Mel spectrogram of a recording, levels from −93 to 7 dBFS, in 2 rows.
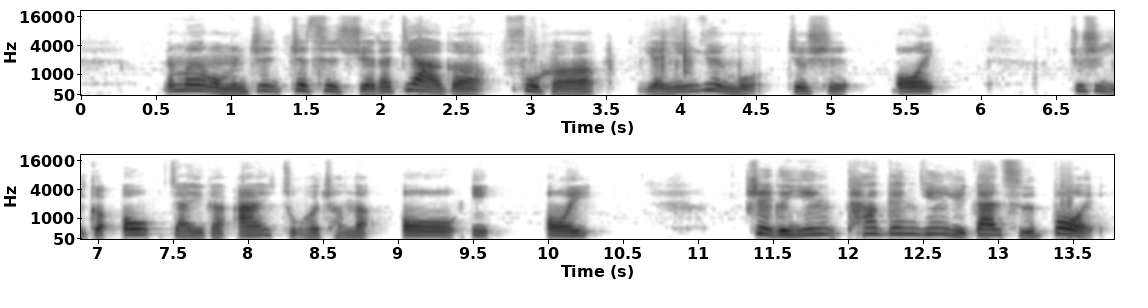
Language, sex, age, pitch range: Chinese, female, 20-39, 185-255 Hz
